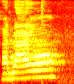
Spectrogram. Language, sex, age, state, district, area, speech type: Sindhi, female, 45-60, Madhya Pradesh, Katni, urban, read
